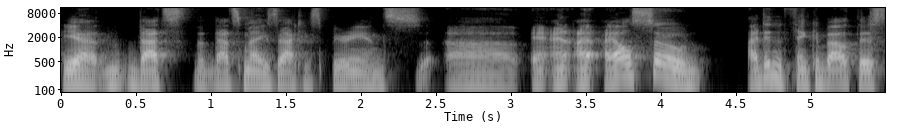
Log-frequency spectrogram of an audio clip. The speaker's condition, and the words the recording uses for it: Stuttering. It's this slightly more commanding and projecting voice that I use when I'm public speaking.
